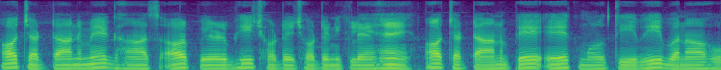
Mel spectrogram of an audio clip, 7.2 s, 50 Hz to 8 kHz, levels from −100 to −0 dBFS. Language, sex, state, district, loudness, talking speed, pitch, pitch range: Hindi, male, Jharkhand, Ranchi, -20 LUFS, 160 wpm, 105 Hz, 100-120 Hz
